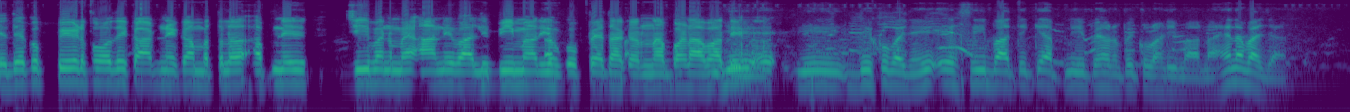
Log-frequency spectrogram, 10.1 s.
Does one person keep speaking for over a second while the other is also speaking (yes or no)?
no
